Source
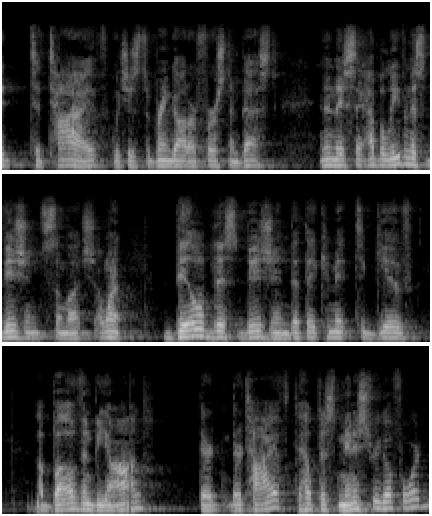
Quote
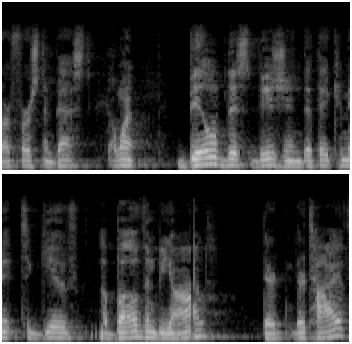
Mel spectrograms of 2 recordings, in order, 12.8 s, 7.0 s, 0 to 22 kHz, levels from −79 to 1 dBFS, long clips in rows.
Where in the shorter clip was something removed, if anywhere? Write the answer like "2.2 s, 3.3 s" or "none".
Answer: 1.1 s, 4.4 s

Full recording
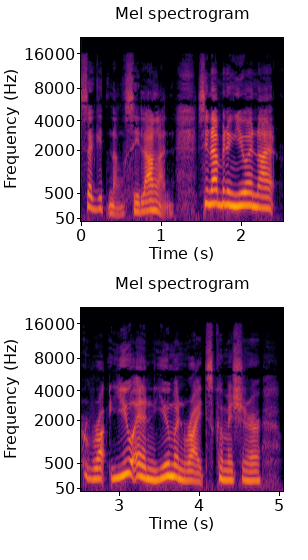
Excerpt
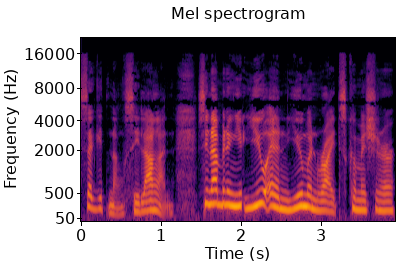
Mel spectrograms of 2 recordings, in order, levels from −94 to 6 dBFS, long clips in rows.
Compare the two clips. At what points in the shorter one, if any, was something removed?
2.0 s

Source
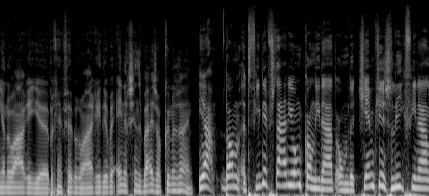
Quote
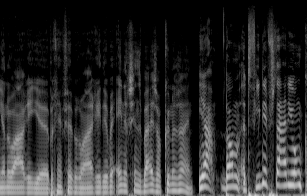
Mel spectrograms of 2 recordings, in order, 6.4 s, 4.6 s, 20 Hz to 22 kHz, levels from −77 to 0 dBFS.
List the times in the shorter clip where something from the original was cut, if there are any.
none

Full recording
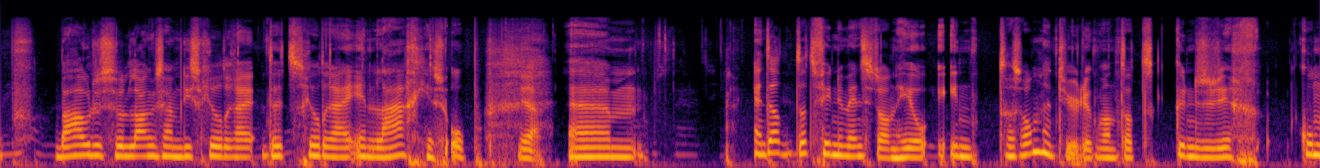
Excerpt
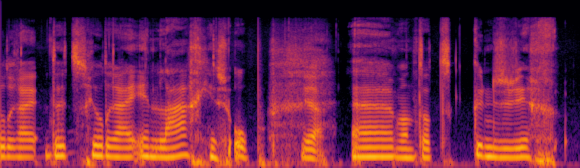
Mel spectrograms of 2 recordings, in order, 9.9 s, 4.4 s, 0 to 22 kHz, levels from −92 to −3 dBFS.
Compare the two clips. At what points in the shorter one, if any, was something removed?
2.9 s

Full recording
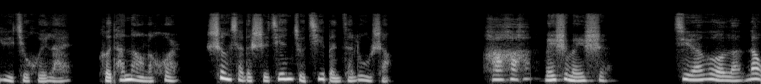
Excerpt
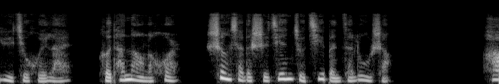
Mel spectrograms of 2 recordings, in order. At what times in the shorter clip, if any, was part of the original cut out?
none

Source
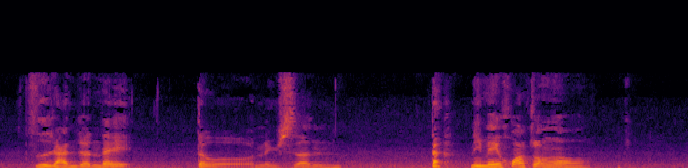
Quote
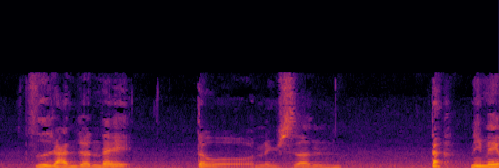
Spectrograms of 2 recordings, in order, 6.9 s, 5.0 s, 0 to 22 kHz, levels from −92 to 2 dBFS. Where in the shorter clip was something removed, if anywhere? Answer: none

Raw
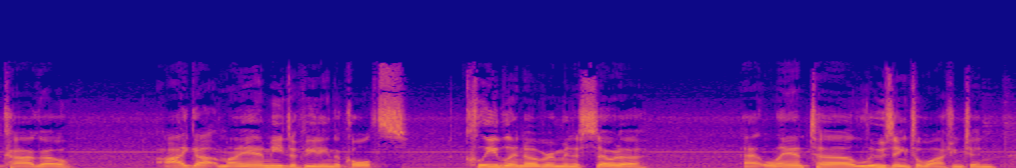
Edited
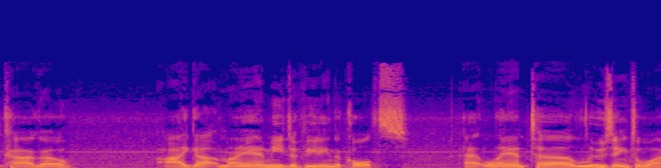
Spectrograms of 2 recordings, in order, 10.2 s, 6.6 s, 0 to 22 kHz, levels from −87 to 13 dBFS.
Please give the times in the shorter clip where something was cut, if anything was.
4.6 s

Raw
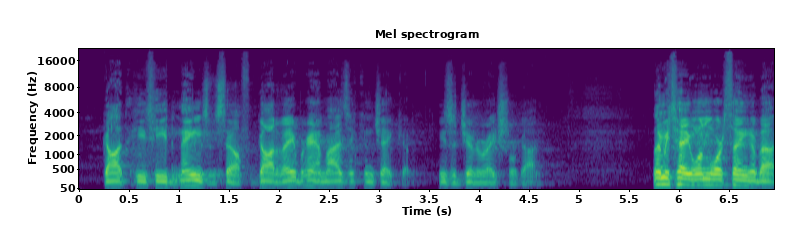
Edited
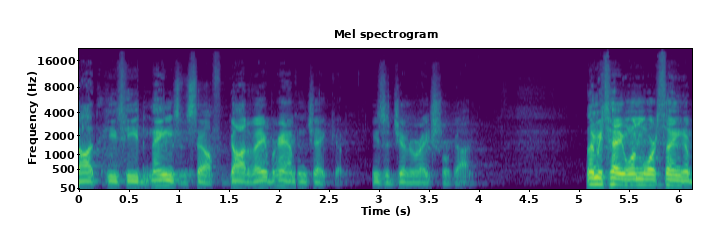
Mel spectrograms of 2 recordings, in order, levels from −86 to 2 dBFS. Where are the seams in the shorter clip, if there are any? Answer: 2.1 s

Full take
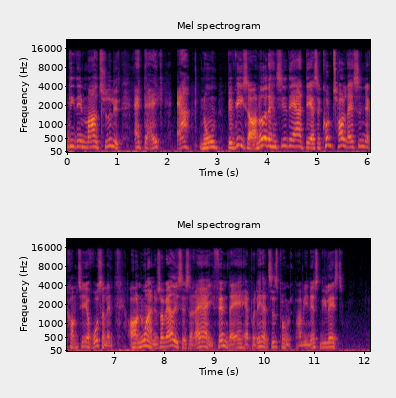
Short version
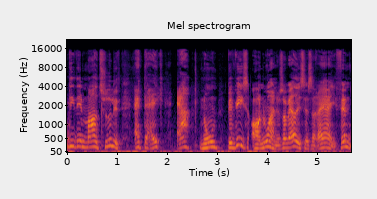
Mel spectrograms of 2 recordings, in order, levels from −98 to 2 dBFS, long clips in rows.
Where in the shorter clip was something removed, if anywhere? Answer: 3.6 s

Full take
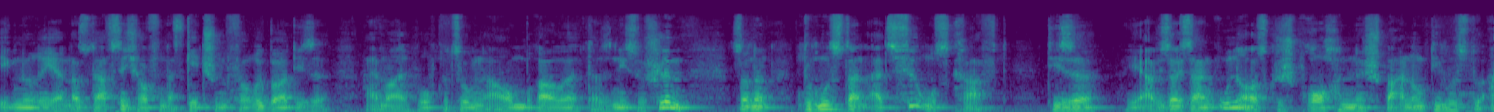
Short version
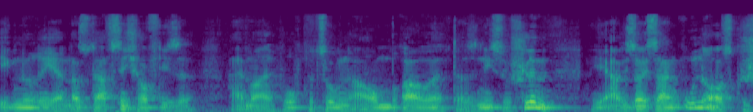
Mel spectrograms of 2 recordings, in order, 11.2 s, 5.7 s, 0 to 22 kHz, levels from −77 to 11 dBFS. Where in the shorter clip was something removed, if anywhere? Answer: 1.2 s, 4.3 s

